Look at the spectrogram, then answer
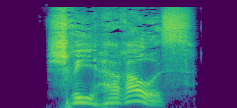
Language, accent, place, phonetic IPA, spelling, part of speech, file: German, Germany, Berlin, [ˌʃʁiː hɛˈʁaʊ̯s], schrie heraus, verb, De-schrie heraus.ogg
- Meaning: first/third-person singular preterite of herausschreien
